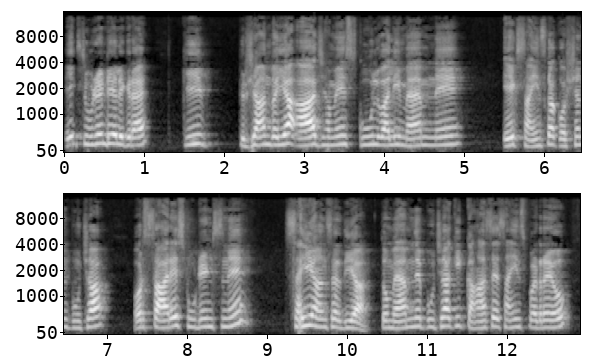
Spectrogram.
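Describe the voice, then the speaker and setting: A young man teaching science in a live online class. His voice sits high for a man. He teases and jokes with his students as he talks to them directly. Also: fairly even intonation, normal speed. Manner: playful, teasing, talks straight to students.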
